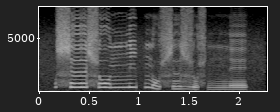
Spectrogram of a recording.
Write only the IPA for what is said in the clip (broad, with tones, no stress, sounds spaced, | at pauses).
ɬ ɘː˥ ɬ o˥ nː i˥ p n u˩ ɬ ɨ˥ ɮ u˩ ɬ nː e˧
